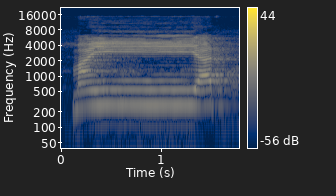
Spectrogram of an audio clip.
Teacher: kita masukkan huruf nun sukun Nya kepada huruf ya dengan berdengung dan ditahan dua harokat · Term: Idgham Bighunnah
